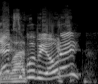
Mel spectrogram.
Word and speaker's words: Ex Oblivione: and confirms that I say it correctly. I've asked. Go ahead, say Oblivione. It's Ex Oblivione? It's Latin, my friend.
